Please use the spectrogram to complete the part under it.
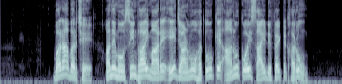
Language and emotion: Gujarati, neutral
